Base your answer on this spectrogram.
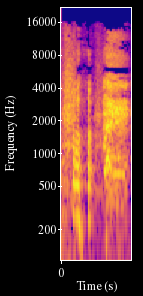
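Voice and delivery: helles, spöttisches Lachen; hohes Auflachen. Acted. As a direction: lacht hoch und amüsiert auf. Lacht über Zeitungsartikel. (hohes, belustigtes Auflachen)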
